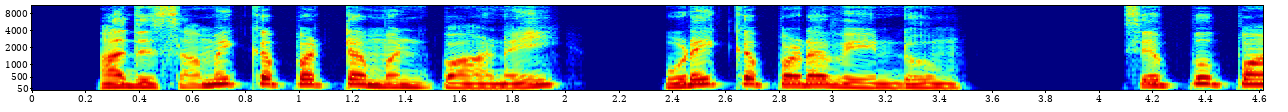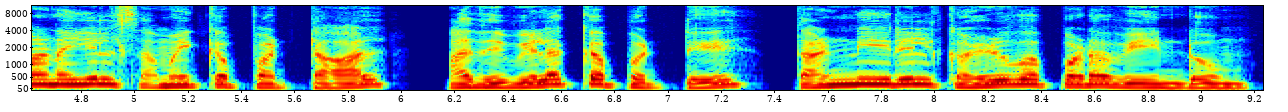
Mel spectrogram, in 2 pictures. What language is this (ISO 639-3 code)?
tam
